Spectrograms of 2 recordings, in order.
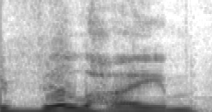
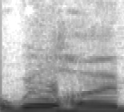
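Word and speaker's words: Wilhelm: one of those names George vilim it's not willheim it's vilim Vil their W's are pronounced with the V at the moment their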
